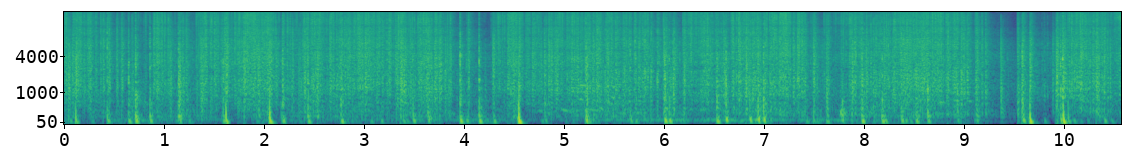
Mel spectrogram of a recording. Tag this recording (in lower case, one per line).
lighting firecrackers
